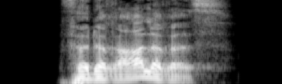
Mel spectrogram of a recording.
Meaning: strong/mixed nominative/accusative neuter singular comparative degree of föderal
- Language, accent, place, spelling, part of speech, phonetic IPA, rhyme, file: German, Germany, Berlin, föderaleres, adjective, [fødeˈʁaːləʁəs], -aːləʁəs, De-föderaleres.ogg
